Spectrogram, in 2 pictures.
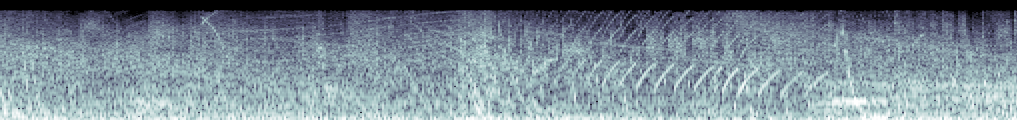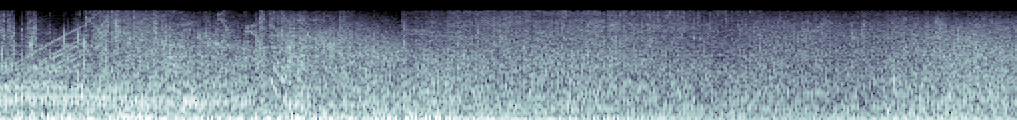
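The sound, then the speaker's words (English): An Electro Fury Blade Blast attack effect from a video game: a dense, sustained roar of crashing, whooshing noise that fills about ten seconds and eases slightly near the end. “Haha, Blade Blaster. Haven't had one of those for a while. Ooh, that's a nice effect. Electro Fury, Blade Blast!”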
